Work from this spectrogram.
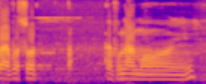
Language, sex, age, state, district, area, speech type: Assamese, male, 30-45, Assam, Sivasagar, urban, spontaneous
